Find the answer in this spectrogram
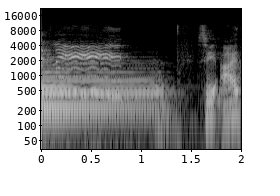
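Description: A woman's trained singing voice ends a pop-style run on a held, wavering note over a sustained piano chord; both fade out about a second in. A man starts talking near the end.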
